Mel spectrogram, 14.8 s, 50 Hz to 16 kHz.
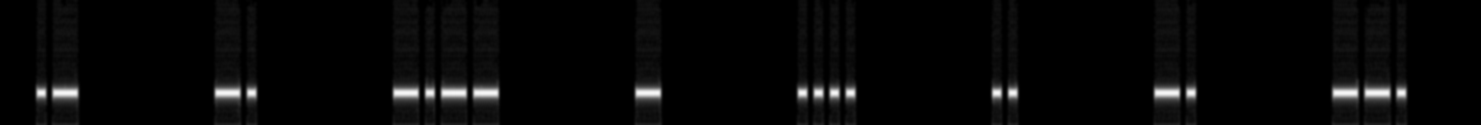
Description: Morse code, heard as a keyed tone, about 15 wpm, spaced as for 5 wpm, 1000 Hz. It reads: ANYTHING
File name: qotdfiles / 5wpm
